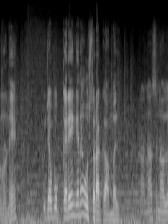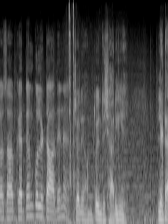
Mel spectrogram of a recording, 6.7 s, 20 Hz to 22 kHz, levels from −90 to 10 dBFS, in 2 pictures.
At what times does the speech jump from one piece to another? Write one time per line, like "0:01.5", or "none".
0:04.7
